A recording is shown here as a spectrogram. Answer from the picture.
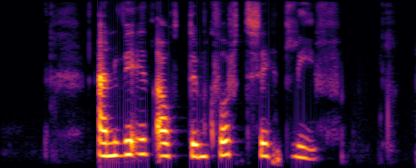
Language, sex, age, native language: Icelandic, female, 18-19, Icelandic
